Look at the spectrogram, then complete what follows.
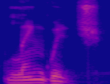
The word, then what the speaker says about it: language: in the middle and you make the hard G sound like language language you have the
